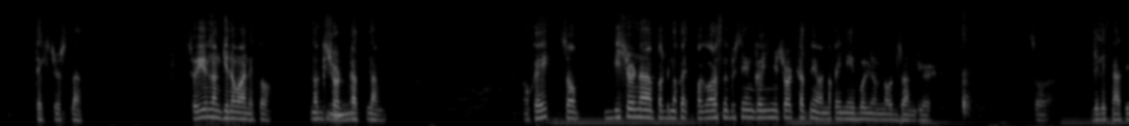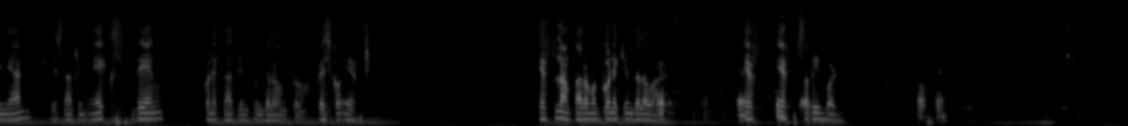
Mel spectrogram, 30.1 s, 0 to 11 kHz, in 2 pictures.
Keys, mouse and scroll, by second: 1.4-1.7 scroll down 1, 2.3 shift+middle click, 2.3-2.7 scroll down 3, 4.4 click, 7.1 click, 8.9 g, 10.7 g, 14.9 shift+middle click, 14.9 click, 14.9 x, 15.7 click, 16.1 g, 16.9-17.6 scroll up 1, 18.6 click, 18.6 scroll up 4, 20.0 f, 22.1 middle click.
